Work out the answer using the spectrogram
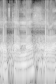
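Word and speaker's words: فتمثل: Nah, ini fa, ini jangan salah membacanya. Ini bukan sya. Ini sya, ada giginya. Kalau ini tha, tha, tha, lidah digigit, kemudian tha. Nah, tapi dikit aja, agak ditekan dikit karena ini ada tasydid.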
